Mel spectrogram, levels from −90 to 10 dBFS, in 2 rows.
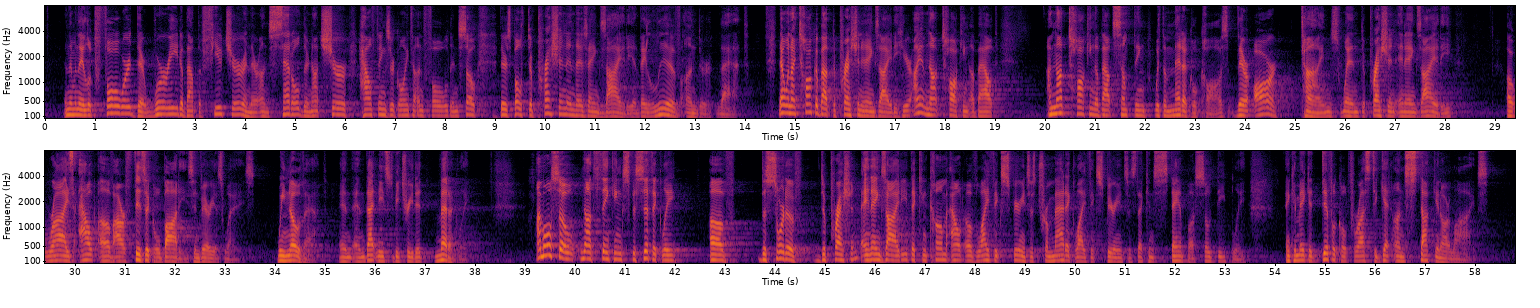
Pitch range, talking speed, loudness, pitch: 115-145 Hz, 130 wpm, -28 LUFS, 130 Hz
